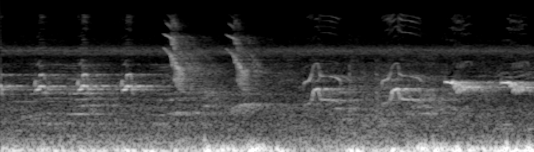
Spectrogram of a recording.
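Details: Pale-breasted thrush, a single bird in southeastern Brazil, at dawn: a few short whistles, then sharp downward-sweeping notes and looping whistled phrases, over a continuous low rumble.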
